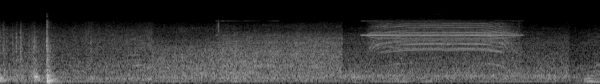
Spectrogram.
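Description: Cordless drill running in steady bursts, its motor whirring, with a higher-pitched whine that rises, holds for about a second and a half and falls away near the end.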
